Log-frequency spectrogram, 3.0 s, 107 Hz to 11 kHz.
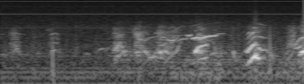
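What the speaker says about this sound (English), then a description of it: "Evening and feeding time for the huskies." Husky sled dogs yip, whimper and bark at feeding time in a 1954 polar camp, a scattered chorus of overlapping calls at moderate distance over a steady low background hum.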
